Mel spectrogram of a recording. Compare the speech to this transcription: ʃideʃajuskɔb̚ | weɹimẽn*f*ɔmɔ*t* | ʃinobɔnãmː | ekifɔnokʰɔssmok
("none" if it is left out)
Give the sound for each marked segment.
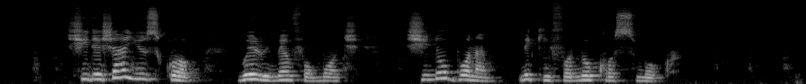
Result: f, t͡ʃ

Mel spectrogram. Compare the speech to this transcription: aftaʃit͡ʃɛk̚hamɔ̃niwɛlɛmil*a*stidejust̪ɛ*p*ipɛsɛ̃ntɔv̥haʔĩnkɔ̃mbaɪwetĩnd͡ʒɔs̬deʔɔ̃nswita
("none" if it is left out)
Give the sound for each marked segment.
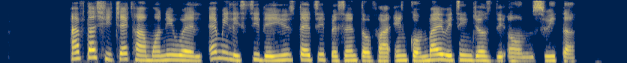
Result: i, t

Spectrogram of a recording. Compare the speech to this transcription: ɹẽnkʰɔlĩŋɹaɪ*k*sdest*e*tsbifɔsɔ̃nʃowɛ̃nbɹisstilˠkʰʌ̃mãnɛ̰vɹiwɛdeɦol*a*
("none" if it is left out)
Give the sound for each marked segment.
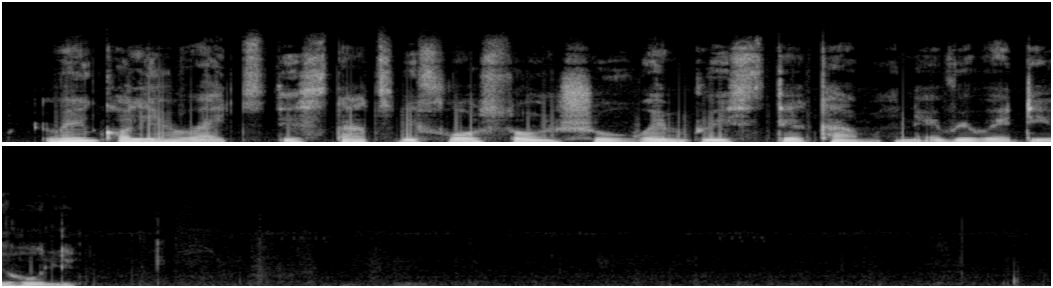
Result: t, a, i

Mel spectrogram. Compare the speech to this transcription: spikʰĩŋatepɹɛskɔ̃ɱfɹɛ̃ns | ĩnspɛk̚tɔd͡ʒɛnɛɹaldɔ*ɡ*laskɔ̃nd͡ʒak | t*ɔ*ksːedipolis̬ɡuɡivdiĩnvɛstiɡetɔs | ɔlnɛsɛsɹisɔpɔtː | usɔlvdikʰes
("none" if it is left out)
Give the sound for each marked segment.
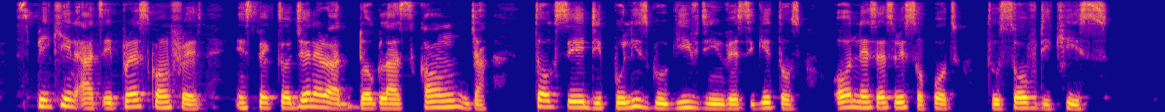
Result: ɡ, ɔ

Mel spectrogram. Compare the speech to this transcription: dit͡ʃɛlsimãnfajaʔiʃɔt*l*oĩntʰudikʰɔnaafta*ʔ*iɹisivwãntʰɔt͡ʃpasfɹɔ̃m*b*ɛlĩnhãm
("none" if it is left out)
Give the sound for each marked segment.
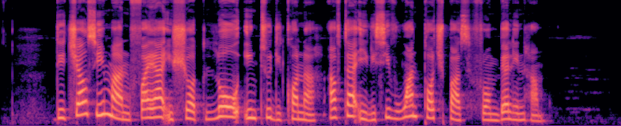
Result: l, ʔ, b

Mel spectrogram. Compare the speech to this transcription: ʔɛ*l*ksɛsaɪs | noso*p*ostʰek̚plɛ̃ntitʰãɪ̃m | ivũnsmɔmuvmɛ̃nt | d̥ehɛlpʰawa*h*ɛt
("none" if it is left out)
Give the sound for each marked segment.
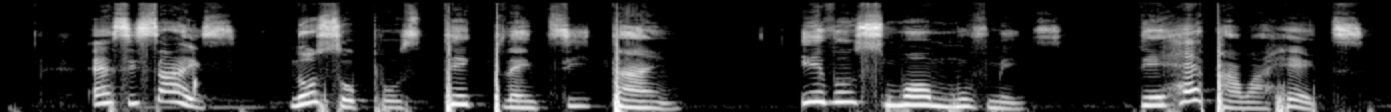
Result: none, pʰ, h

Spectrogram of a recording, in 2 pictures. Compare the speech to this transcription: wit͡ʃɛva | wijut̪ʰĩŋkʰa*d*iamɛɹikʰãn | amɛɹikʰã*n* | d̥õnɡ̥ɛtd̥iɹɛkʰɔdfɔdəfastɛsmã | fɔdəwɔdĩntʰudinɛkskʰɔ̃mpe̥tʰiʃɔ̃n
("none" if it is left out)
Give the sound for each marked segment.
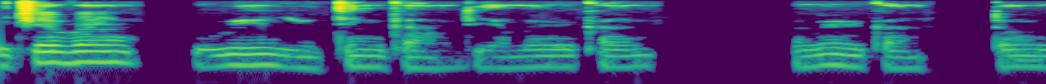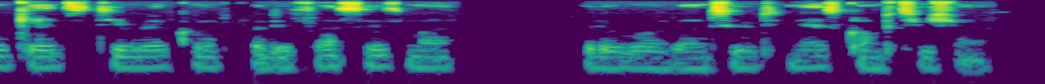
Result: d, n

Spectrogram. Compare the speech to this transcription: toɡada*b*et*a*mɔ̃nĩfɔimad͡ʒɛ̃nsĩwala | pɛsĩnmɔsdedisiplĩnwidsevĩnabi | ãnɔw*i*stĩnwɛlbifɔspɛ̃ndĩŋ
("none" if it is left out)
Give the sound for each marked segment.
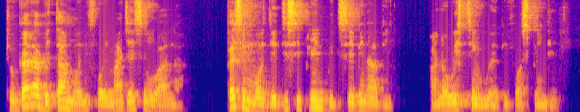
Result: b, a, e

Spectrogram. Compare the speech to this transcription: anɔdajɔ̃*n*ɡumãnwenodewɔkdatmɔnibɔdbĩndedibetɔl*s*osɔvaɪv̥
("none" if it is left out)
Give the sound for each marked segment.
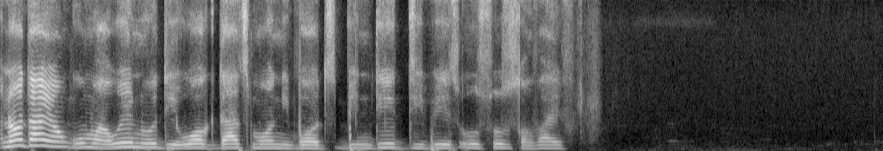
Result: ŋ, s

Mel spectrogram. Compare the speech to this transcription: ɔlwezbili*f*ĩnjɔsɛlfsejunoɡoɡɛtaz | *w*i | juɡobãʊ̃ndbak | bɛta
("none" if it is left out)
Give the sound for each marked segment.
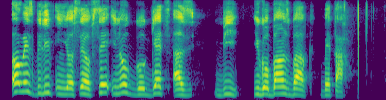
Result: v, b

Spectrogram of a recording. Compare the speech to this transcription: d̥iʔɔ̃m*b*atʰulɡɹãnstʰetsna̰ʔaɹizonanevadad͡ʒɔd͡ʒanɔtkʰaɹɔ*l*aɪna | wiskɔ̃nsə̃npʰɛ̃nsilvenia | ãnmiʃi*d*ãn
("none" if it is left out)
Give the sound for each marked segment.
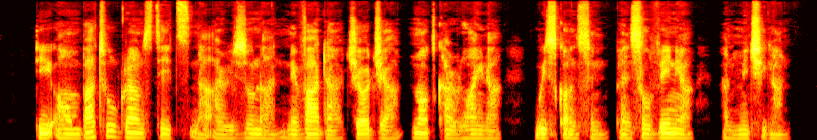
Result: b, l, ɡ

